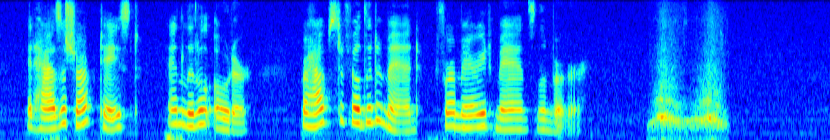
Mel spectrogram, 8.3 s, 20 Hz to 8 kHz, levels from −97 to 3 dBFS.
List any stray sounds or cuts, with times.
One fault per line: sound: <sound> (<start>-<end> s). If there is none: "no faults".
sound: whoosh (6.5-7.3 s)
